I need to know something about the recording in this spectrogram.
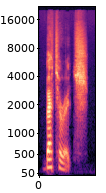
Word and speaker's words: Beceric: Beceric.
